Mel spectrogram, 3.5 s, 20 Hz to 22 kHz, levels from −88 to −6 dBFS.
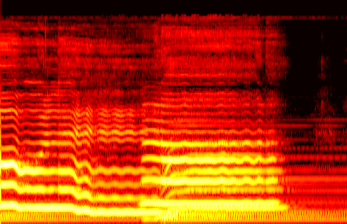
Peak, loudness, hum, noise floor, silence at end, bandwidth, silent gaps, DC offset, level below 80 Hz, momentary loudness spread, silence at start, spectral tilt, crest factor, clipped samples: -2 dBFS; -15 LUFS; none; -39 dBFS; 0.3 s; 16.5 kHz; none; under 0.1%; -64 dBFS; 8 LU; 0 s; -7 dB/octave; 12 dB; under 0.1%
